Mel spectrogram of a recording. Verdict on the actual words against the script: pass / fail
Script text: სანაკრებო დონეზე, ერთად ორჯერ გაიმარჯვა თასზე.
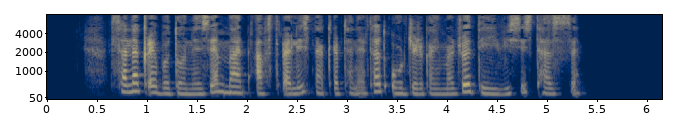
fail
